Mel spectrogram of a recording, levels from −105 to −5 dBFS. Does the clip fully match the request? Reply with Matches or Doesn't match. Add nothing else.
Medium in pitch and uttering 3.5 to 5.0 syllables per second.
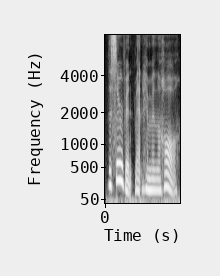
Doesn't match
